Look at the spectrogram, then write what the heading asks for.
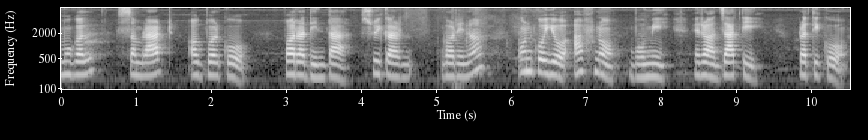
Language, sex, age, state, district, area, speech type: Nepali, female, 30-45, West Bengal, Darjeeling, rural, spontaneous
